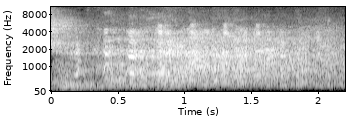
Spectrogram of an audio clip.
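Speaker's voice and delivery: high unvoiced giggle at the miss; high laugh. Laughing at her brother after the missed kick.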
